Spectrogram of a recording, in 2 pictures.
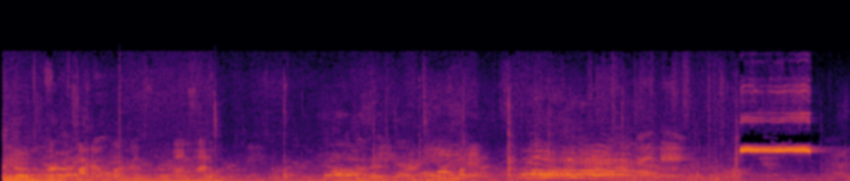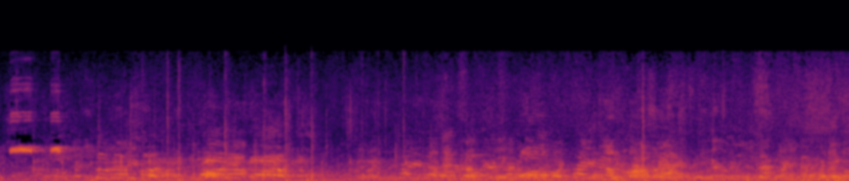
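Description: Indistinct chatter of many voices from the sideline crowd, cheerleaders and players. About halfway through, a referee's whistle sounds one blast, then a shorter second one, as the play is blown dead.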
